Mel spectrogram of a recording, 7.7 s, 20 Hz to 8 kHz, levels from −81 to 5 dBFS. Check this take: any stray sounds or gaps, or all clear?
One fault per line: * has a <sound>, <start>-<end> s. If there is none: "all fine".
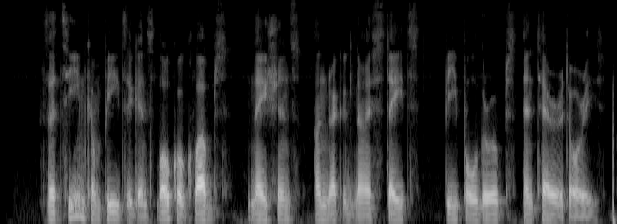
all fine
